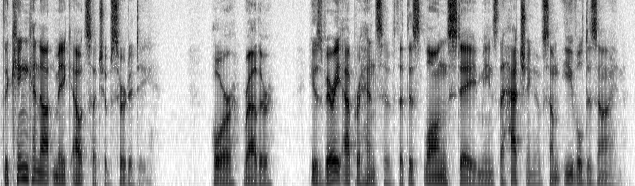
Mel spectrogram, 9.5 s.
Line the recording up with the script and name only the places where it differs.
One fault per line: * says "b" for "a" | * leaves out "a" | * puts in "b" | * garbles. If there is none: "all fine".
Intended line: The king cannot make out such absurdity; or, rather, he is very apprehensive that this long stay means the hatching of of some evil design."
* leaves out "of"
